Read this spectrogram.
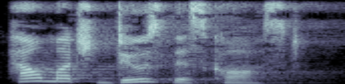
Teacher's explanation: In natural conversation, does this often sounds like do this?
